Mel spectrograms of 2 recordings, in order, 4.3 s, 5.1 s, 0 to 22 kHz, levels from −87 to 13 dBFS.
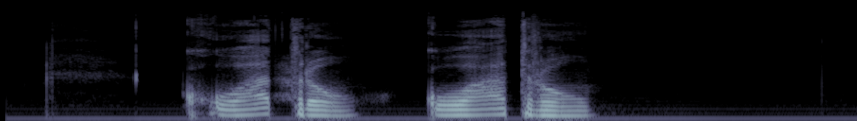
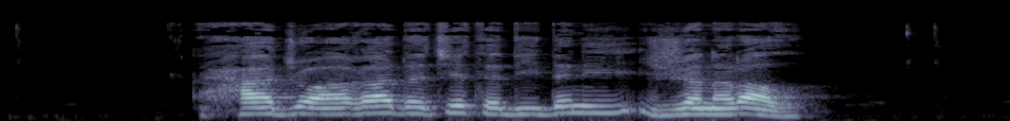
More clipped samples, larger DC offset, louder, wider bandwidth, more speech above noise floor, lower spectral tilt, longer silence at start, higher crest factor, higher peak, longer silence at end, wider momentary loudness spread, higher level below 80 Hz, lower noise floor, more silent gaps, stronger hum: neither; neither; second, -27 LUFS vs -22 LUFS; first, 13 kHz vs 11.5 kHz; second, 33 dB vs 60 dB; first, -7.5 dB/octave vs -5.5 dB/octave; about the same, 0.95 s vs 1 s; about the same, 18 dB vs 18 dB; second, -12 dBFS vs -6 dBFS; first, 1.3 s vs 1.05 s; about the same, 14 LU vs 13 LU; first, -54 dBFS vs -70 dBFS; second, -58 dBFS vs -82 dBFS; neither; first, 60 Hz at -50 dBFS vs none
